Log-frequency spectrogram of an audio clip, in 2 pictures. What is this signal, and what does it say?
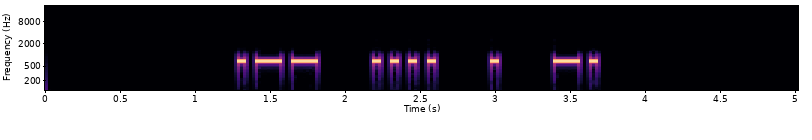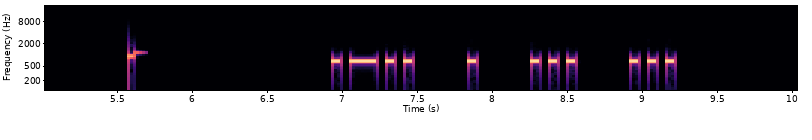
Morse code, heard as a keyed tone, about 20 wpm, spaced as for 14 wpm, 690 Hz. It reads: WHEN LESS
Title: 2x Character Spacing - Top 500 Words - 20wpm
